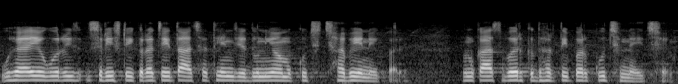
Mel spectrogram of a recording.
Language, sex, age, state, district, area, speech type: Maithili, female, 30-45, Bihar, Begusarai, urban, spontaneous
